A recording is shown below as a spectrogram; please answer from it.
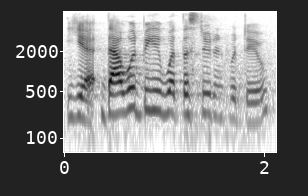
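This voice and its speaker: Bright-voiced woman teaching a workshop. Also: fairly high pitch, a little fast, a little hiss or hum. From Mexico. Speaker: university professor. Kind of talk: interactive workshop presentation.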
